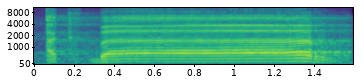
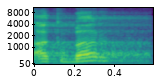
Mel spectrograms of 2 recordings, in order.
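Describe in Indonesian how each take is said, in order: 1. Vokal setelah b dipanjangkan. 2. Vokal setelah b itu pendek. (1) "ketika akbar ini baknya dipanjangkan" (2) "Kalau kita baca normal"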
